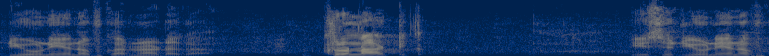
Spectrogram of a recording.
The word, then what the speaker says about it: Karnataka: So you are pronouncing this as a Chrontica as Karnataka? It's Karnataka.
